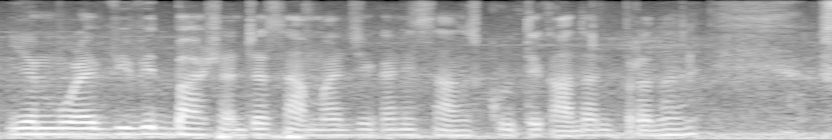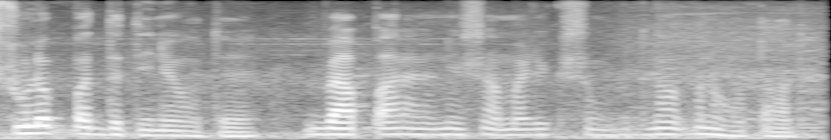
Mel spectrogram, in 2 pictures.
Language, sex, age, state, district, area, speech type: Marathi, male, 18-30, Maharashtra, Nashik, urban, spontaneous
